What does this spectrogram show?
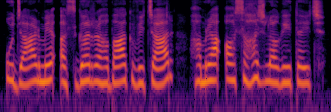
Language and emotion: Maithili, fearful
